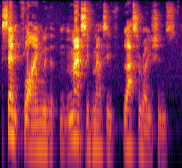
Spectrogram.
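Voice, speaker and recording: A man's voice: medium pitch, a little slow, pushed and bright. A man talking casually as a game master, recapping tabletop role-play in hesitant storytelling fragments.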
